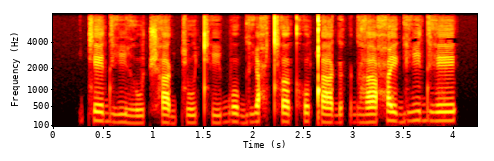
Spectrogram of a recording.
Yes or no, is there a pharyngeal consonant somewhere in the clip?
yes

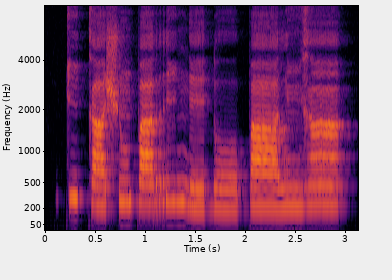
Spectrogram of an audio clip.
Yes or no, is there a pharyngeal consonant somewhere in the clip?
no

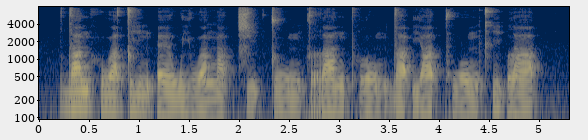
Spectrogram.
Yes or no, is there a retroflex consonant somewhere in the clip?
no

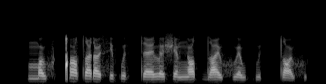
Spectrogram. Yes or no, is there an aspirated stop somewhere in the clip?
no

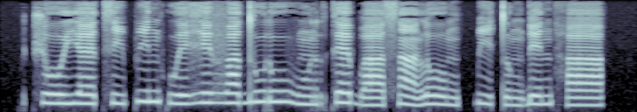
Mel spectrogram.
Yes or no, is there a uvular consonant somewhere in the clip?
no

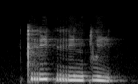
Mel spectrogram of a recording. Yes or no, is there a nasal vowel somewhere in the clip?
no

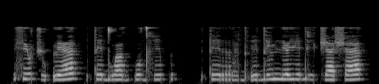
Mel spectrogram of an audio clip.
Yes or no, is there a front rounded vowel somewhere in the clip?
yes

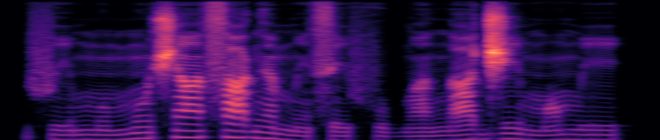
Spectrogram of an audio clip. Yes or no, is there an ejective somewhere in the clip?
no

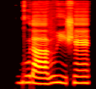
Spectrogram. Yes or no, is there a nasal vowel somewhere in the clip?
yes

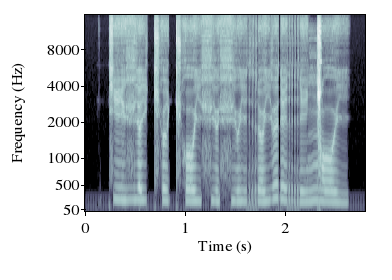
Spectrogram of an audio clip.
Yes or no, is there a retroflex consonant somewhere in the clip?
no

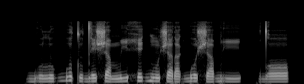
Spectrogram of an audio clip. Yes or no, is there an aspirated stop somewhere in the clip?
no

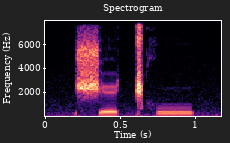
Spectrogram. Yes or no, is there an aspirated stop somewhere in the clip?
yes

